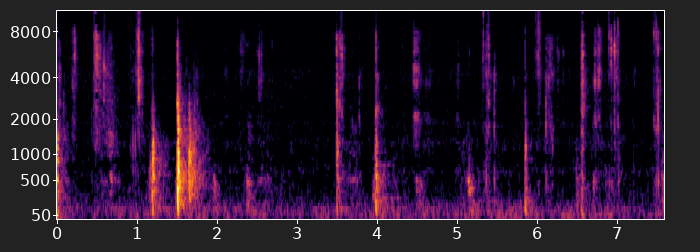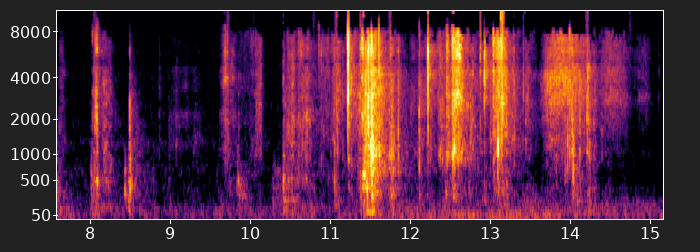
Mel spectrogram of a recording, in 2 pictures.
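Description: Pages of a large hardcover book being turned and handled by hand: scattered soft paper rustles and light taps. About ten seconds in comes a louder, denser spell of rustling and handling as the book is shut, with its loudest moment a little after eleven seconds.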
